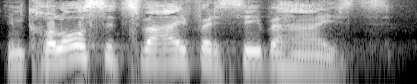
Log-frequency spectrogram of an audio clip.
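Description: A man with a Swiss German accent, preaching a sermon as pastor and addressing his listeners with lively examples. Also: high-pitched, normal speed.

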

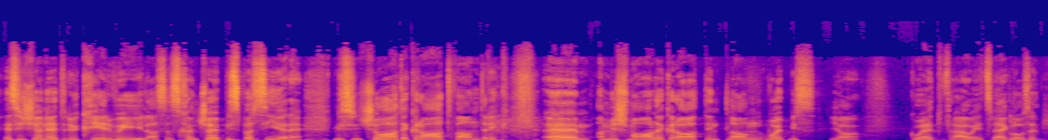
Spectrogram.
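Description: A man preaches in a fairly high voice. He swings from hushed, thoughtful stretches to loud, emphatic bursts. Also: normal speed, vocal fry. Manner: animated, swinging between quiet musing and loud emphasis. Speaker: conference speaker. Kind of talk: sermon-like talk.

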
